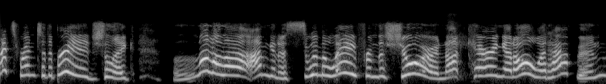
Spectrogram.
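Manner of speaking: high, squeaky cartoon mouse voice. Describing a 12-year-old boy character who acts without thinking, voice like Mickey Mouse. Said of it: "You sound like Mickey Mouse".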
